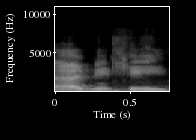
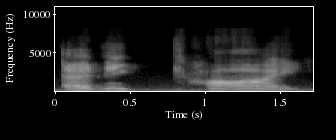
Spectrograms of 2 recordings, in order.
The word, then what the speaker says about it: Agni Kai: Um, the Agni Key thing. Dude, it's Agni Kai. Agni Kai.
